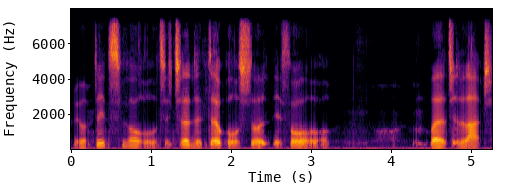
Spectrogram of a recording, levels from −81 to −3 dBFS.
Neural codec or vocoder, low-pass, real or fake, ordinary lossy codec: autoencoder, 22.05 kHz, a latent of 192 numbers a frame, VITS, trained on many speakers; 7.2 kHz; fake; none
